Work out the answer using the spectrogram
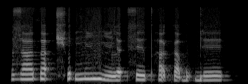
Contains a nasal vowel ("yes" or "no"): yes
